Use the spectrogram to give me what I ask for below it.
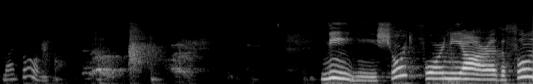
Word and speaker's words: Niara: of my name tags, Niara looks like Niera, Niera, Niara, Niera, Nier, and sometimes trips slowly and uncertainly out of mouths like Niagara, as if I've misspelled my own name without a G.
